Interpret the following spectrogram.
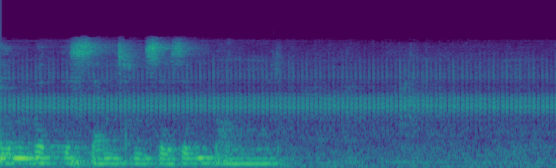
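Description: A person's voice speaking briefly, with words the recogniser did not catch. It falls quiet about halfway through, leaving low room tone with a faint steady hum.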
